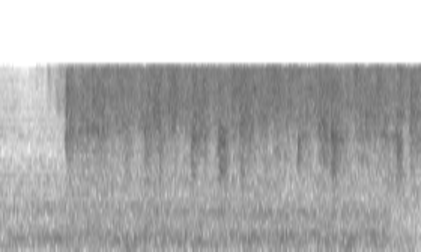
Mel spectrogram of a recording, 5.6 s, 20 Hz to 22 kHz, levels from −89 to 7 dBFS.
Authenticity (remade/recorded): remade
